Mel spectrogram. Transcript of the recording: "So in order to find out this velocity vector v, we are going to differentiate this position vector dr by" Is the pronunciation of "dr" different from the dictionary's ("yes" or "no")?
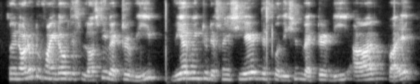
yes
